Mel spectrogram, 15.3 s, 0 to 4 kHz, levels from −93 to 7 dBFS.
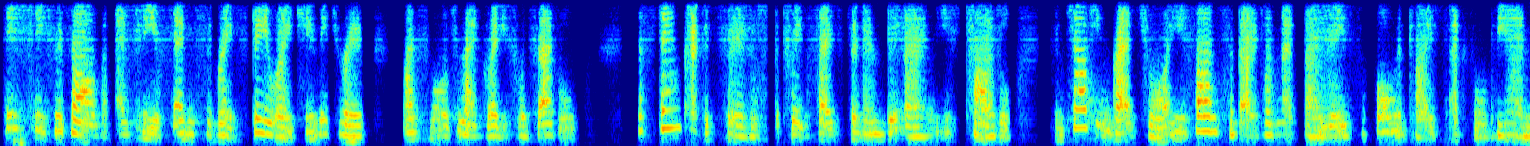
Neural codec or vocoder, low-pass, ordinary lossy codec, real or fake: codec, 44.1 kHz, 0.9 kbps, DAC; 3.6 kHz; Opus, 24 kbps; fake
